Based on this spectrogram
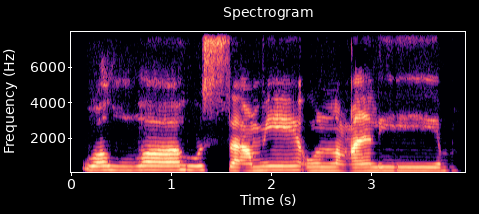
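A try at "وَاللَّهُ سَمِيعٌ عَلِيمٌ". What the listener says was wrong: Untuk bacaannya di sini koreksinya yang pertama itu panjang pendeknya Ibu Nah, terutama di akhir-akhir kata ya huruf-huruf terakhirnya. Nah, itu biasanya suka jadi panjang ya.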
